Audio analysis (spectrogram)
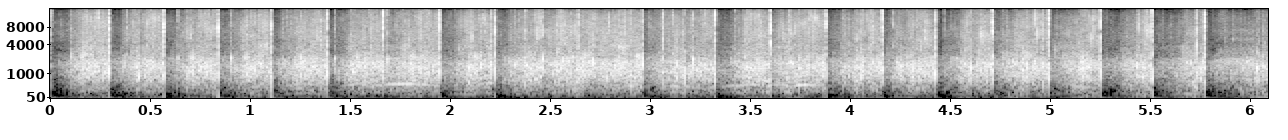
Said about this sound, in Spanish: Uno de los líderes de este proyecto, le pido un fuerte aplauso al presidente de INAC, Conrado Farra.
